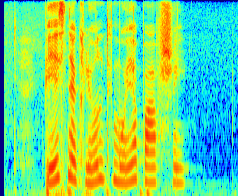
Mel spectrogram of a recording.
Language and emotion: Russian, positive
